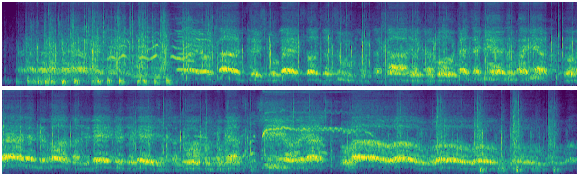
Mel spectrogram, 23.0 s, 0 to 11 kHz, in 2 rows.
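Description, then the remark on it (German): A large crowd of Ultras Frankfurt football ultras chants in unison at a second-team (U23) match in Bad Vilbel, loud and sustained, with rhythmic rising and falling shouted phrases repeating throughout, occasional thumps and claps mixed into the roar. “Ultras Frankfurt sind damals zur zweiten Mannschaft gefahren, weil ich glaube, die hatten eine große Welle an Stadionverboten.”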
